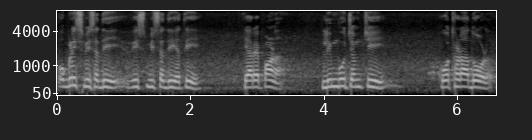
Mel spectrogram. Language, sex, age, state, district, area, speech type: Gujarati, male, 30-45, Gujarat, Junagadh, rural, spontaneous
